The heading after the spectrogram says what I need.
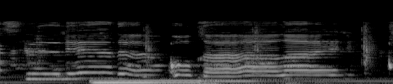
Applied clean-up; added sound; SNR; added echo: classical method log-MMSE.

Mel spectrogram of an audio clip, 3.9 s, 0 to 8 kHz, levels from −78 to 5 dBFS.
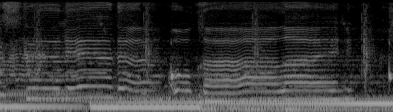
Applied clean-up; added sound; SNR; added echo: none; Gull, seagull / Fowl + Plucked string instrument; 17 dB; none.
